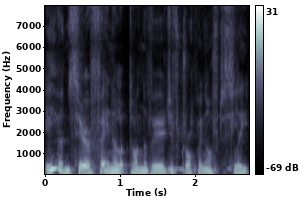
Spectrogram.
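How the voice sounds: A woman speaks at a fairly quick pace in a low pitch, with ordinary pitch variation, a slightly husky edge and a dark, mellow tone.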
